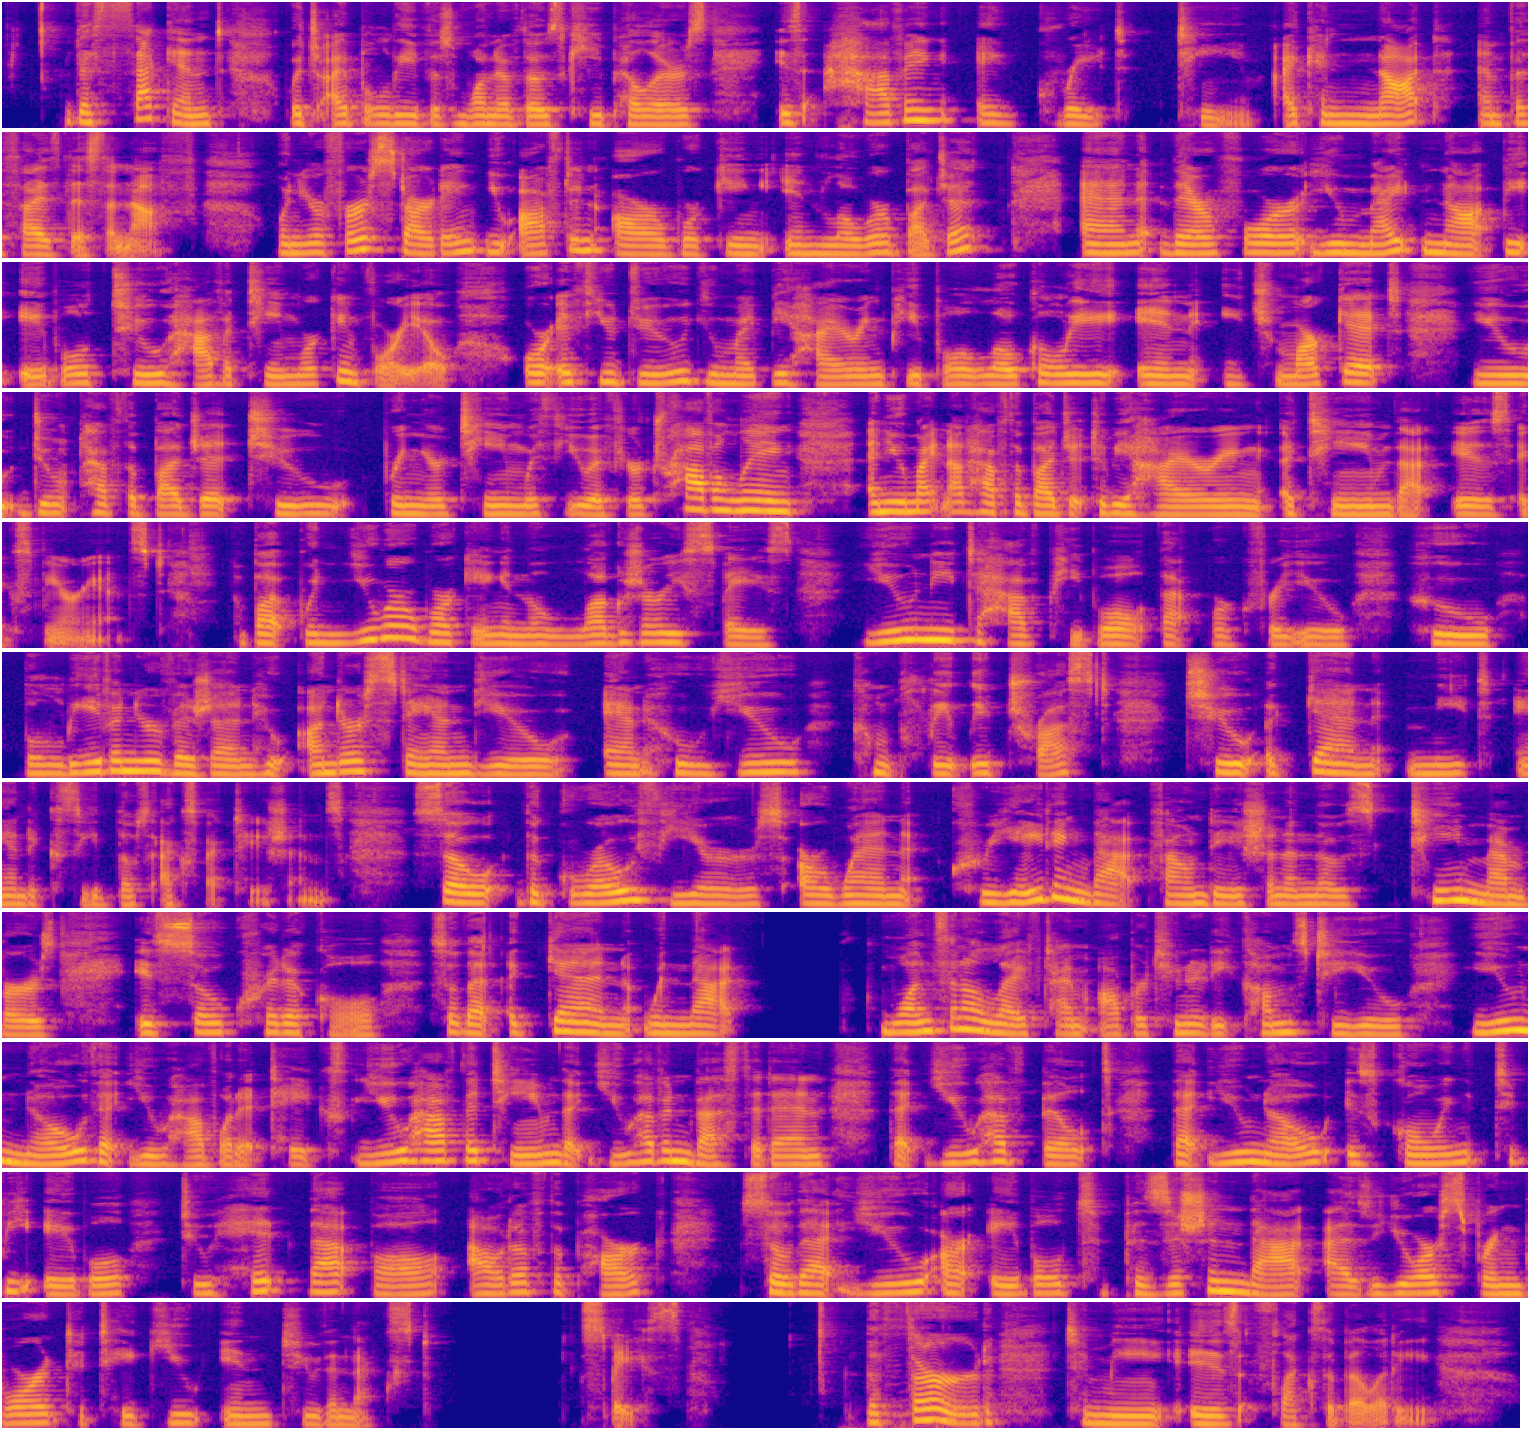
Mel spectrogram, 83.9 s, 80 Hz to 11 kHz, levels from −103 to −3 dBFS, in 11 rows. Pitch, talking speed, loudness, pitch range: 170 Hz, 155 wpm, -24 LUFS, 160-190 Hz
